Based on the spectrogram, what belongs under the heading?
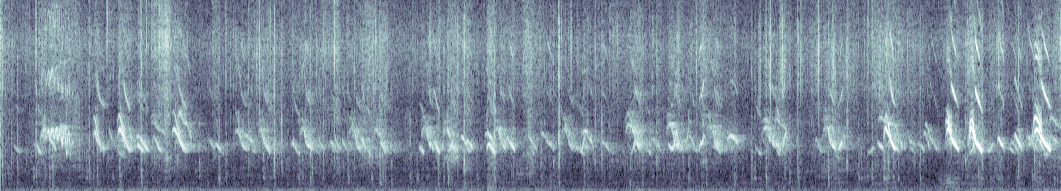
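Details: Several baby chicks chirping: high, sharp peeps that slur downward, about two per second, overlapping and growing louder and shriller toward the end, over a faint low hum.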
